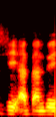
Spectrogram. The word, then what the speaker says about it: J'attendrai: jetandre J'attendrai, jetandre but not j'attendrai. Yeah, j'attendrai. okay we will not the I will not be pronounced. The A will be pronounced, but I mean that the E will go.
